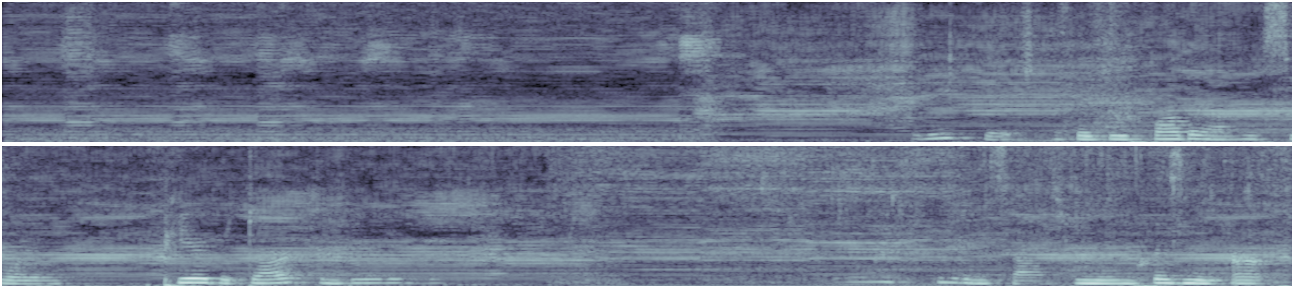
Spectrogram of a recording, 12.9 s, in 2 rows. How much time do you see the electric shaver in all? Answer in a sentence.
You can hear the electric shaver for 13 seconds altogether.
